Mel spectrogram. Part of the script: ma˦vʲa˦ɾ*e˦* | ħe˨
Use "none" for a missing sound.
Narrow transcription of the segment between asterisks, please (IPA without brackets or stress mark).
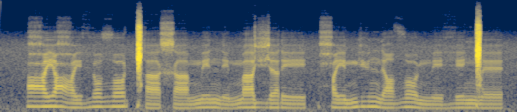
e˦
